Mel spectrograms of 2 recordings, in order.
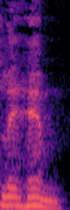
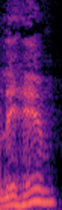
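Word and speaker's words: לֶחֶם: Lahem se escreve assim. Lahem pode significar pão ou alimentar. Mas Lahem também quer dizer luta, batalhar, guerra. Se escreve da mesma maneira. Lamed, Het, Mem. Mesma escrita, a única diferença é a pontuação. Eles colocam os pontos em diferentes lugares. Um é Lehem, o outro é Lahem.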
